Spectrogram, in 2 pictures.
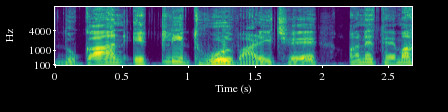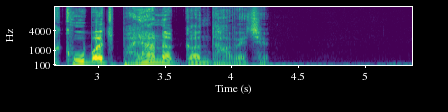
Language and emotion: Gujarati, disgusted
